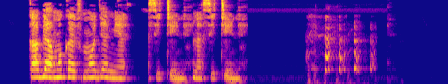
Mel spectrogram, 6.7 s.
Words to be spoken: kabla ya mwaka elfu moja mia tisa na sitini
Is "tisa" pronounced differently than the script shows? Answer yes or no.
yes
